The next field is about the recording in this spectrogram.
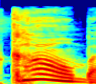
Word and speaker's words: Cologne: It's Cologne, by the way. That's how it's pronounced.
